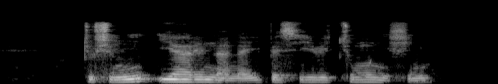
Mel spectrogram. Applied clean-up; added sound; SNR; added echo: none; none; none; none.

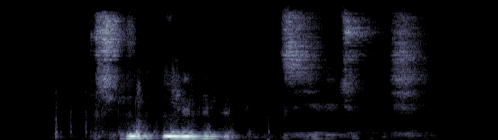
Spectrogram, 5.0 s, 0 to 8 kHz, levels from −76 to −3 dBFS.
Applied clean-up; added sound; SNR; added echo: neural mask model DeepFilterNet 3.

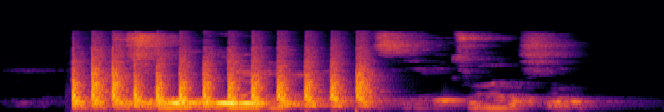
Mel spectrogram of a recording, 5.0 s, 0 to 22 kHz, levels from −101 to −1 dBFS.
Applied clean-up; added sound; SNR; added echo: classical method WPE with log-MMSE.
